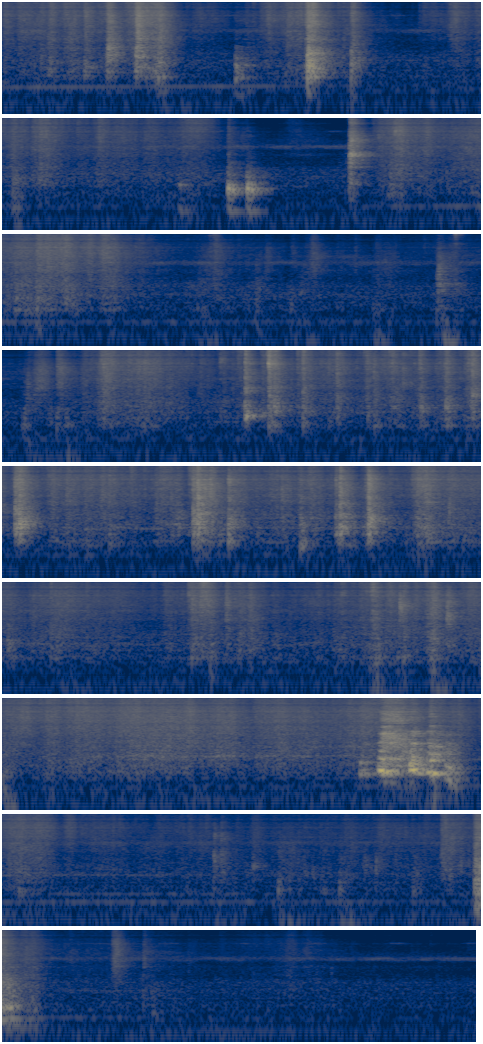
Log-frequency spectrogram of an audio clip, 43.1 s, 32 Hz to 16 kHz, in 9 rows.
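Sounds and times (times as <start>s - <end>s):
packaging rustling: 14.8s - 38.3s.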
